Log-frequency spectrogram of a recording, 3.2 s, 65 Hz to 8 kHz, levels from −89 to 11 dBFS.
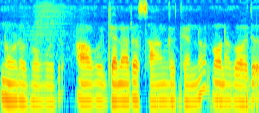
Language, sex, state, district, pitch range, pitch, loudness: Kannada, male, Karnataka, Koppal, 110-115 Hz, 115 Hz, -19 LUFS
